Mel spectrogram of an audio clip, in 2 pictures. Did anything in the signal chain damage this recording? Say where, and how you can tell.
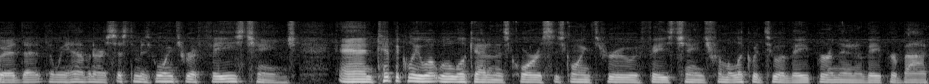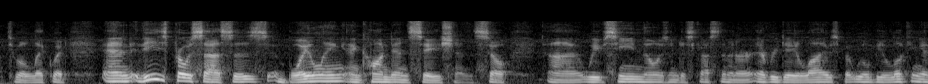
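No, nothing in the chain damaged this audio.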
